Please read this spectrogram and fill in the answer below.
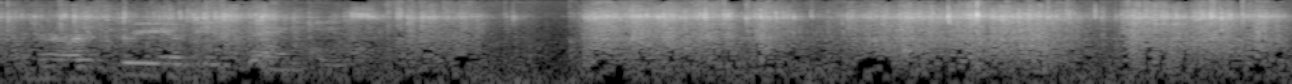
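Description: Clear plastic bubble wrap crinkling and crackling as it is handled and pulled from a cardboard box, with a brief lull about two and a half seconds in.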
